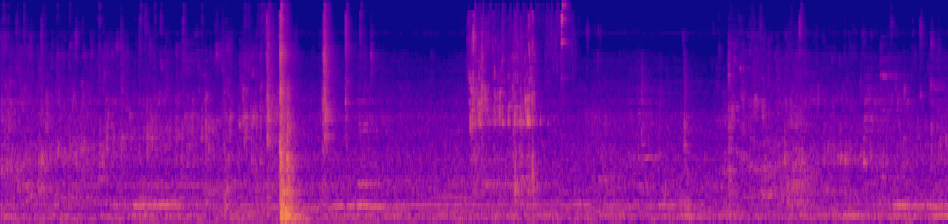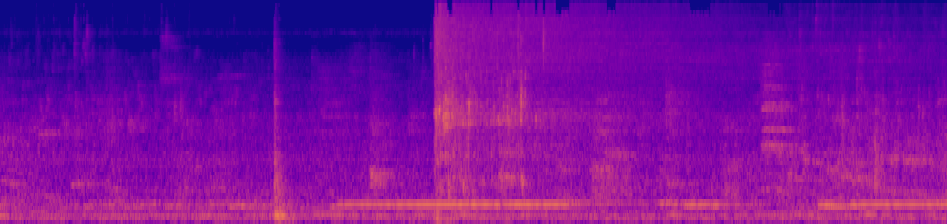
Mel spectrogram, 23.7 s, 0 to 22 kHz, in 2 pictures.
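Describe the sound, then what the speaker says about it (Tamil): Water poured into a cooking pot for prawn biryani rice, measured at four cups for two cups of rice, making a steady splashing rush in the final seconds after scattered kitchen clatter and knocks. "தண்ணி வச்சுக்கலாம். 2 டம்ளர் அரிசிக்கு 4 கப்பு"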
